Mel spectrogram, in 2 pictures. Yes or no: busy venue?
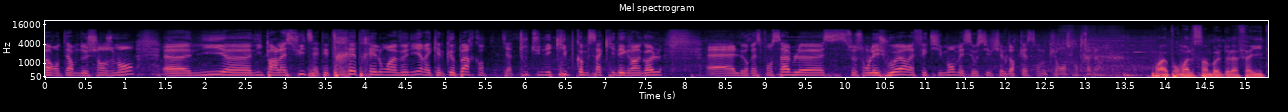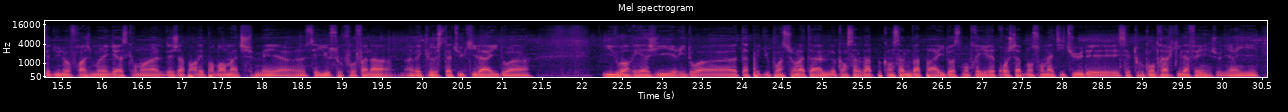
yes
